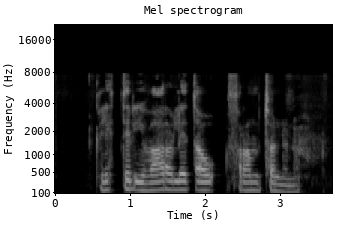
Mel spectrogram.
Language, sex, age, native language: Icelandic, male, 20-29, Icelandic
